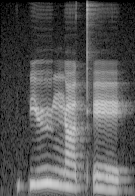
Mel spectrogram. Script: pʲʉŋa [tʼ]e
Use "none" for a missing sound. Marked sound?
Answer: tʼ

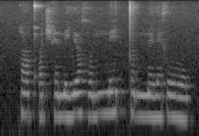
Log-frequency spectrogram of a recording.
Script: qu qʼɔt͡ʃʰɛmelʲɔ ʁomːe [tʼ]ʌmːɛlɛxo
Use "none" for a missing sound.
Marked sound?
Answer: tː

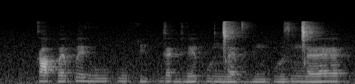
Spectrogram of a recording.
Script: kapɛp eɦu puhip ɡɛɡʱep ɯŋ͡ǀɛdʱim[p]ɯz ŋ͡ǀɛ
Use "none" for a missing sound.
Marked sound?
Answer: p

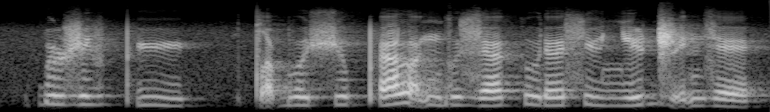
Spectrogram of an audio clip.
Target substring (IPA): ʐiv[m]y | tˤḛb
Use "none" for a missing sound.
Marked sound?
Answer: pʼ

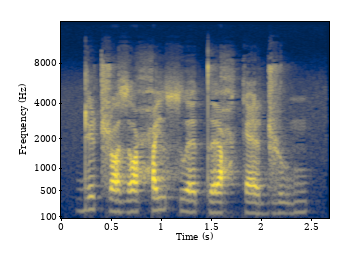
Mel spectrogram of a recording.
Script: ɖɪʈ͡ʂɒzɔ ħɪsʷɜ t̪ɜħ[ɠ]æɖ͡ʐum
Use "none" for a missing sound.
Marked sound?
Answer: k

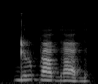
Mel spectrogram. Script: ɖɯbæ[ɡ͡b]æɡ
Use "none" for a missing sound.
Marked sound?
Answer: ɡ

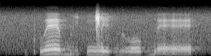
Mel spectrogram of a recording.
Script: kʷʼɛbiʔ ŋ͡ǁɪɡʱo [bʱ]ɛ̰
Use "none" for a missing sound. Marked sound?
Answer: b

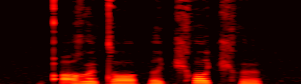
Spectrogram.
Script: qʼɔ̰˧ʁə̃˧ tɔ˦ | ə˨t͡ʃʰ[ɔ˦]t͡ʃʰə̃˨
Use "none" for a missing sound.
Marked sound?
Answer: ɔ˦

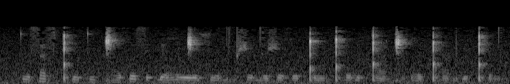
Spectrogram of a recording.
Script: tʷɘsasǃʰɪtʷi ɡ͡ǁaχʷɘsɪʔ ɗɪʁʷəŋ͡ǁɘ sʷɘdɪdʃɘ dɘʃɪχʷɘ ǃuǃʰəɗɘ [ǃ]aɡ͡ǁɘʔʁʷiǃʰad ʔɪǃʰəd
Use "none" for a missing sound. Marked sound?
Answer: ǃ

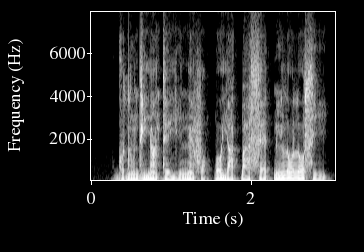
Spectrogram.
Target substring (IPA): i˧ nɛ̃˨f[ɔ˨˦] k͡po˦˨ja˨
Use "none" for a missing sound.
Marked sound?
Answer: ɔ˨˦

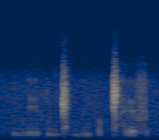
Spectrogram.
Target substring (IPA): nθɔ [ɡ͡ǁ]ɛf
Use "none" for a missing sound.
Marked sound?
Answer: ǁʰ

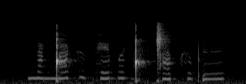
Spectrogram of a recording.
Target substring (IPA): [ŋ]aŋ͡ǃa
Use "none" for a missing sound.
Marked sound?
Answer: n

